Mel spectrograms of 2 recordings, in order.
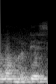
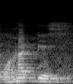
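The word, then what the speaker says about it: مُحْدِث: Bedanya kalau junub dia wajib mandi, kalau muhdis itu belum wudu, ya belum punya wudu. Ini namanya muhdis. Bacanya jangan muhaddis. Kalau muhaddis nanti ahli hadis. Jadi kalau muhaddisun jamanya itu ahli hadis.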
